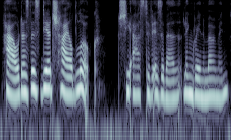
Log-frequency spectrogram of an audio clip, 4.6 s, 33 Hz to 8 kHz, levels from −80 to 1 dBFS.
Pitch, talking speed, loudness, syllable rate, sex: 200 Hz, 170 wpm, -18 LUFS, 4.5 syllables/s, female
